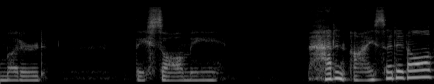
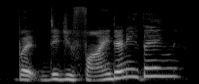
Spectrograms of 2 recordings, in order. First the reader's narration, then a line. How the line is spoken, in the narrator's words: Naruto asked eagerly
